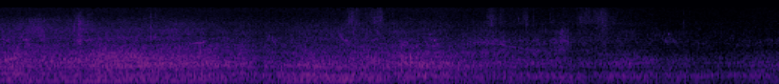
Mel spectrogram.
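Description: Outdoor countryside ambience: a rushing noise that slowly fades, with a few faint bird chirps over it.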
